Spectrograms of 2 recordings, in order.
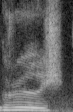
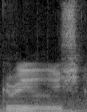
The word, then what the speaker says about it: Grog: And Grog kind of looks at you guys and he like, It's pronounced Gruge. yes, Gruge. And Grog Can I roll kinda- deception for that?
